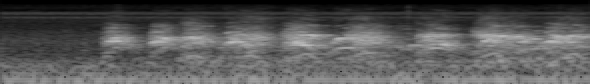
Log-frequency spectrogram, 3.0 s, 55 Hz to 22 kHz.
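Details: Male long-coat Chihuahua puppy, born 13 April 2018 and offered through a breeder, gives a run of short, high, tonal yips, about eight bursts in quick succession with brief gaps, over a faint steady hum.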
